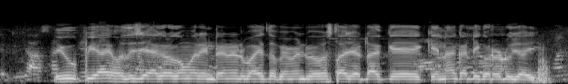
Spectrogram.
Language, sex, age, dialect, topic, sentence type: Bengali, male, 18-24, Western, banking, statement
